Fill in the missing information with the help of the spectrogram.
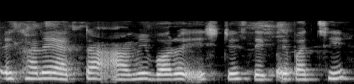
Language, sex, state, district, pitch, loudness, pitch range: Bengali, female, West Bengal, Alipurduar, 255 Hz, -14 LUFS, 230-270 Hz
